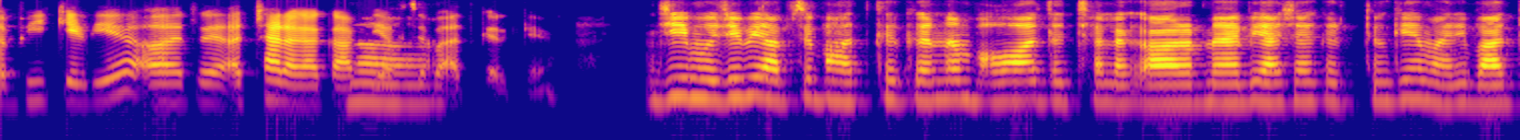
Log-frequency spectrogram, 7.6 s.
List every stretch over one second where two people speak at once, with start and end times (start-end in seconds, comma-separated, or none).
none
